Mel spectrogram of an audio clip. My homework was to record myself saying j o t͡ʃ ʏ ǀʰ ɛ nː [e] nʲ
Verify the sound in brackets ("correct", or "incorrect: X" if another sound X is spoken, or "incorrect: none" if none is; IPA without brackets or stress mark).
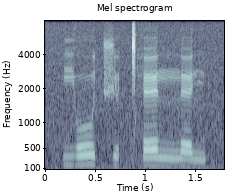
incorrect: ɛ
